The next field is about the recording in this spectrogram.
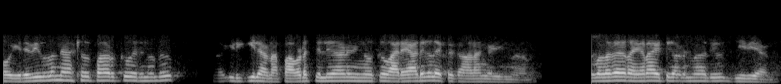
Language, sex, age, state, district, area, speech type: Malayalam, male, 18-30, Kerala, Kottayam, rural, conversation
